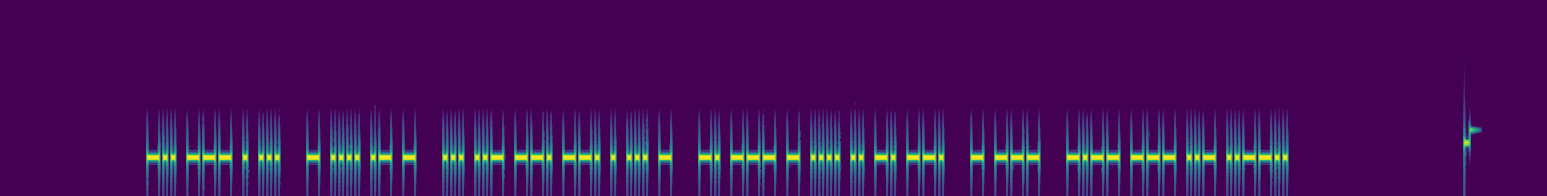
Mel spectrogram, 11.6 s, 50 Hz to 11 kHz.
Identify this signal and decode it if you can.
Morse code, heard as a keyed tone, about 40 wpm, 700 Hz. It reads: DOES THAT SUGGEST NOTHING TO YOU?
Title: Sentences from Top 1300 Words 40wpm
